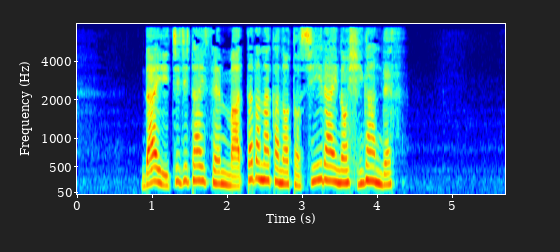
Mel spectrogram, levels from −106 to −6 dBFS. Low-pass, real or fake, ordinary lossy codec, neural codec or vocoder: 7.2 kHz; real; MP3, 32 kbps; none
